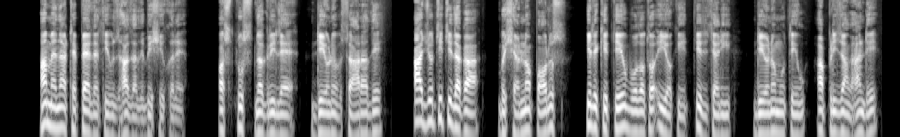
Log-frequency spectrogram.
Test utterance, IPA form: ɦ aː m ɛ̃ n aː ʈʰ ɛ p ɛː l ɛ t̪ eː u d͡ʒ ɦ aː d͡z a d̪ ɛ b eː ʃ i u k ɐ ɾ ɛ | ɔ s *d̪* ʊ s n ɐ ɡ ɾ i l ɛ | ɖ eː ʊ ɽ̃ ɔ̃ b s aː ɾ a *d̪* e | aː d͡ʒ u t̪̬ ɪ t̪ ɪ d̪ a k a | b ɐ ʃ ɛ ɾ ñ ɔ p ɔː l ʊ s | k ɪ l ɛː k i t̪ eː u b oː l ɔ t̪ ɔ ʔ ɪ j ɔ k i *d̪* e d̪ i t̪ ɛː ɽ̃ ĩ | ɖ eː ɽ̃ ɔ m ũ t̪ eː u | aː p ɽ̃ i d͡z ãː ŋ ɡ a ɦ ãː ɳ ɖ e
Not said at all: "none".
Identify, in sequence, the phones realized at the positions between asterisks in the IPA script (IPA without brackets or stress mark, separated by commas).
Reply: t̪, d̪, t̪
